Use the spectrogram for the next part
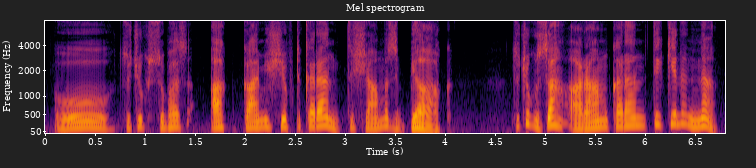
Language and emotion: Kashmiri, surprised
